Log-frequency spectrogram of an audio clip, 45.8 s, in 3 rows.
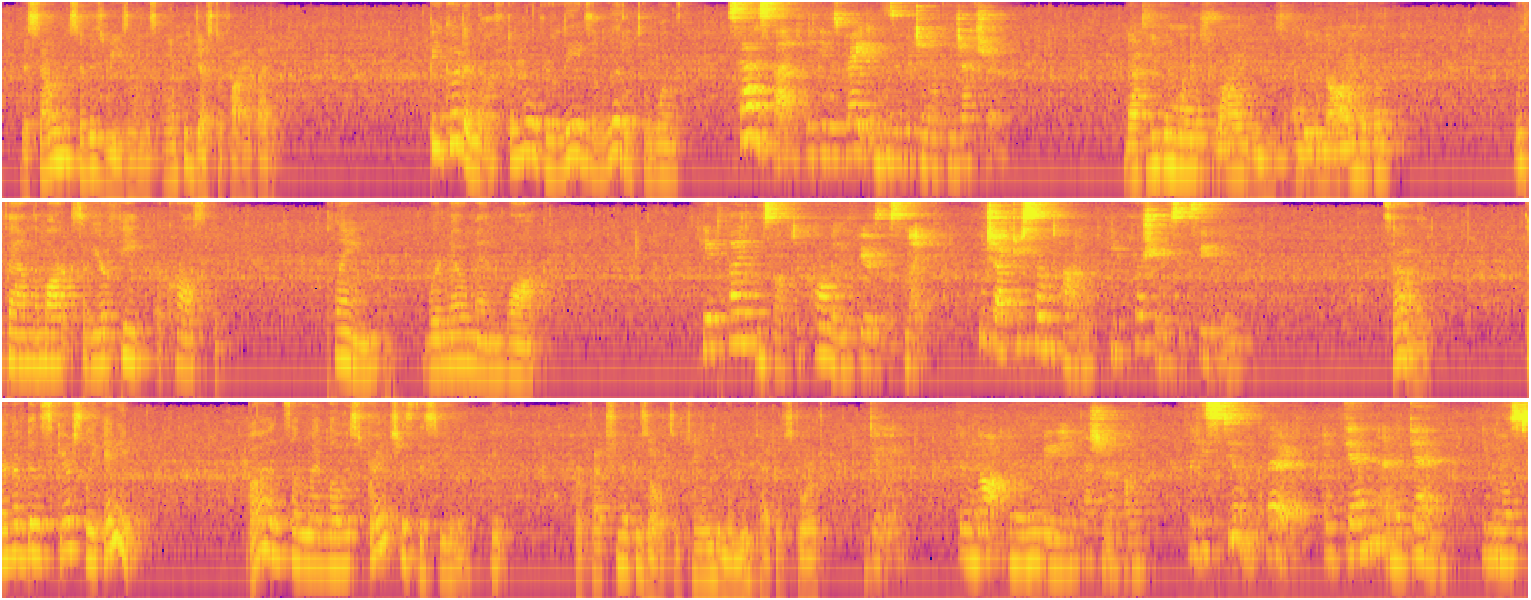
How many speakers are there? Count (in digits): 5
